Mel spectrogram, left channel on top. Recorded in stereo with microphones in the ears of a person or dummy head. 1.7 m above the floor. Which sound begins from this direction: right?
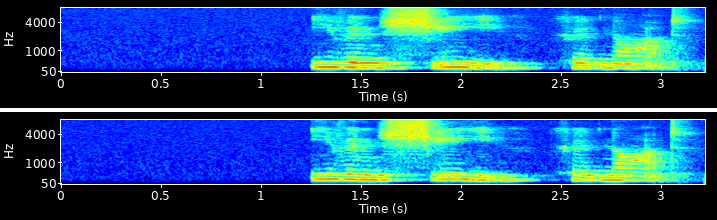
A woman speaking, at 1.2 s.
